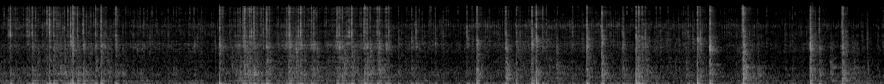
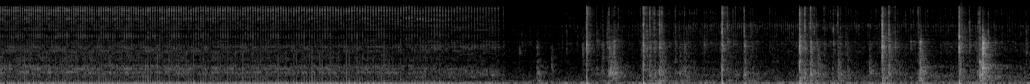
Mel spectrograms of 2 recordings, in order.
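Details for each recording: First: Huffy bicycle with Shimano rear derailleur, before adjustment: irregular sharp clicks and ratcheting as the chain skips cogs or won't shift; low shift cable tension, fixed by turning the barrel adjuster counterclockwise. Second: Huffy bicycle with Shimano rear derailleur after cable tension adjustment: smooth chain whir then light irregular freewheel ticks, no grinding; clean engagement into seventh, highest gear, properly aligned.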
